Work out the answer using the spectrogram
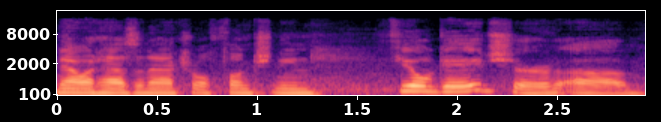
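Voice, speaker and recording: A man's somewhat breathy, fairly high-pitched voice with a dark, mellow tone at a moderate pace. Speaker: auto body shop owner filming car work. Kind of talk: casual vlog narration. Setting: auto shop.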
